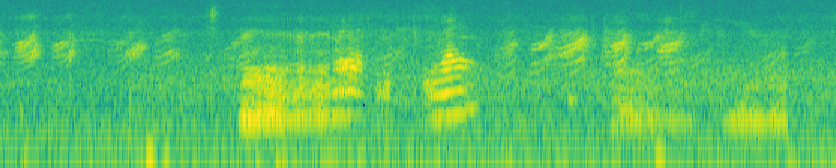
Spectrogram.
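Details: Male cats following a female cat give a drawn-out, harsh wailing yowl lasting about a second, then shorter moaning cries, while small birds chirp repeatedly in the background.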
